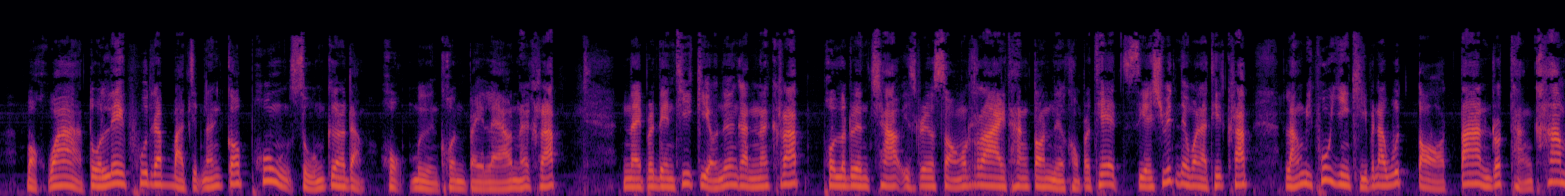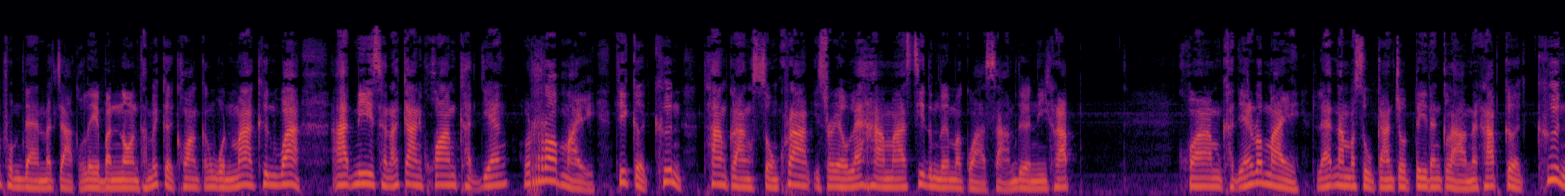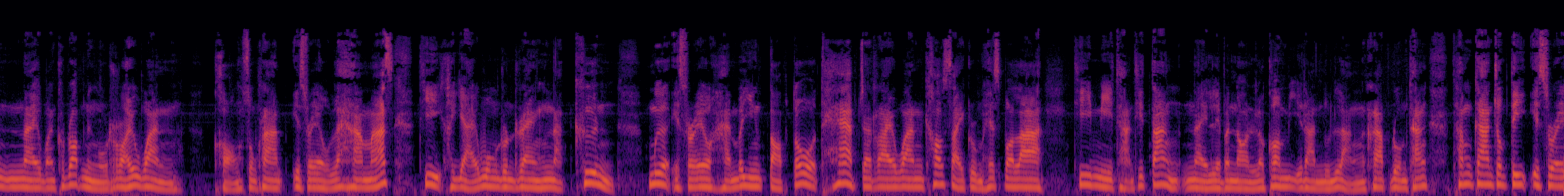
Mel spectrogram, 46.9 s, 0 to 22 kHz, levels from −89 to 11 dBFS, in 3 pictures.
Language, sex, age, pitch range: Thai, male, 30-49, 120-155 Hz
